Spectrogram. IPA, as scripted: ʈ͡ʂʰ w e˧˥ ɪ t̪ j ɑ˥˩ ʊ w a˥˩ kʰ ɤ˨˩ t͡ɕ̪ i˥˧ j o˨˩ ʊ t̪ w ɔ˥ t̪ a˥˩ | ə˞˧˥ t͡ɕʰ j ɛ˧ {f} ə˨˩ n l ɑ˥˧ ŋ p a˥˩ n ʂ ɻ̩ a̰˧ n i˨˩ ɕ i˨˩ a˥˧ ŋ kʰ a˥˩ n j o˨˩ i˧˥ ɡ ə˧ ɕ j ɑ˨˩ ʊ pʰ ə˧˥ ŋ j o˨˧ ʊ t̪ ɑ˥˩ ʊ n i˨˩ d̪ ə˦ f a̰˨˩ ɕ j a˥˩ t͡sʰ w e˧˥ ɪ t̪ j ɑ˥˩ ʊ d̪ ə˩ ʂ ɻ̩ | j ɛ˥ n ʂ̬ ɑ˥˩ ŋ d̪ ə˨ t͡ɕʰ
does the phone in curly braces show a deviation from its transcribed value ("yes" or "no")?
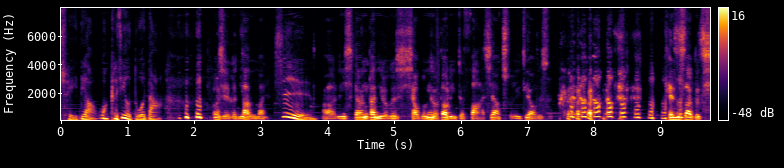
yes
